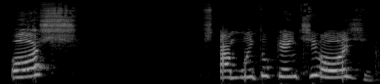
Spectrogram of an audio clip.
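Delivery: slow, drawn-out Bahian accent on "oxe"; Bahian accent demo. Shown as a demonstration. Teacher imitating a Bahian on a hot day, slow Bahian accent. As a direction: say it like a relaxed Bahian complaining of heat. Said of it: "Se fosse na Bahia".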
